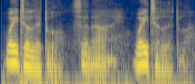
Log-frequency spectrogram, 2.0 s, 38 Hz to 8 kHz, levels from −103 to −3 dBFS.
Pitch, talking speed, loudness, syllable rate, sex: 130 Hz, 245 wpm, -19 LUFS, 5.8 syllables/s, male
